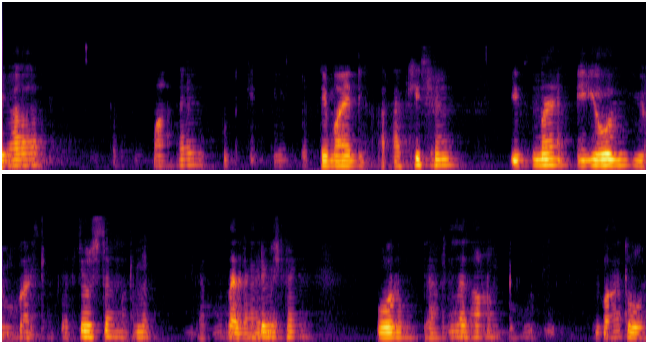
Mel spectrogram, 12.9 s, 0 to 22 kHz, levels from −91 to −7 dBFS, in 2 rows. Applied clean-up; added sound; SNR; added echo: neural mask model DeepFilterNet 3.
